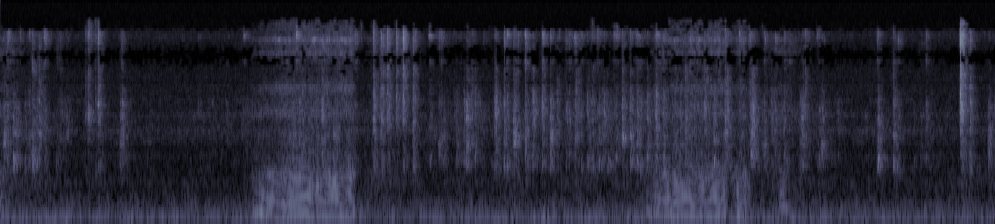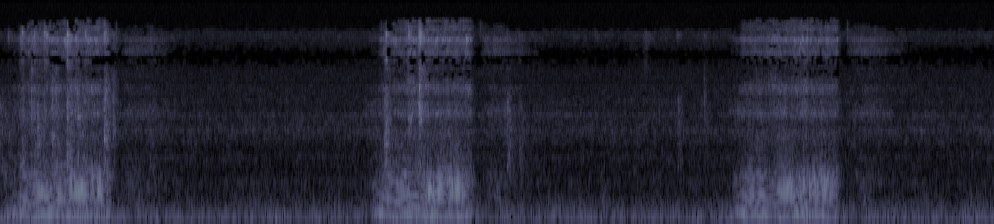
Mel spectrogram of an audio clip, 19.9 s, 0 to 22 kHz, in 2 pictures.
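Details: Sleeping 15-year-old Boston Terrier named Lulu snores steadily, five low, throaty breaths roughly every 3.5 seconds, each about a second long, while soft tapping like typing on a keyboard continues in the background.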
